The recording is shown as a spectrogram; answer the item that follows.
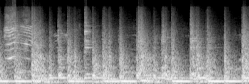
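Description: Ensemble of traditional Ga drums, tall barrel drums and smaller drums beaten with sticks, playing a fast, dense rhythm. The low drum notes step back and forth between pitches.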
